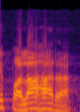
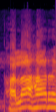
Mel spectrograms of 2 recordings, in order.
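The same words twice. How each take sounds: First: Palahara with a plain unaspirated P; no puff of air on the P of Palahara; unaspirated first sound. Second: Palahara opened with a breathy aspirated PH; aspirated first sound. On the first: Lecturer showing the mispronunciation, Palahara with unaspirated P. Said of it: "the meaning is entirely changed". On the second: Lecturer showing the proper word for students, Palahara with aspirated P. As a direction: puff air on the P of Palahara. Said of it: "Phala means fruit". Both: Shown as a demonstration.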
